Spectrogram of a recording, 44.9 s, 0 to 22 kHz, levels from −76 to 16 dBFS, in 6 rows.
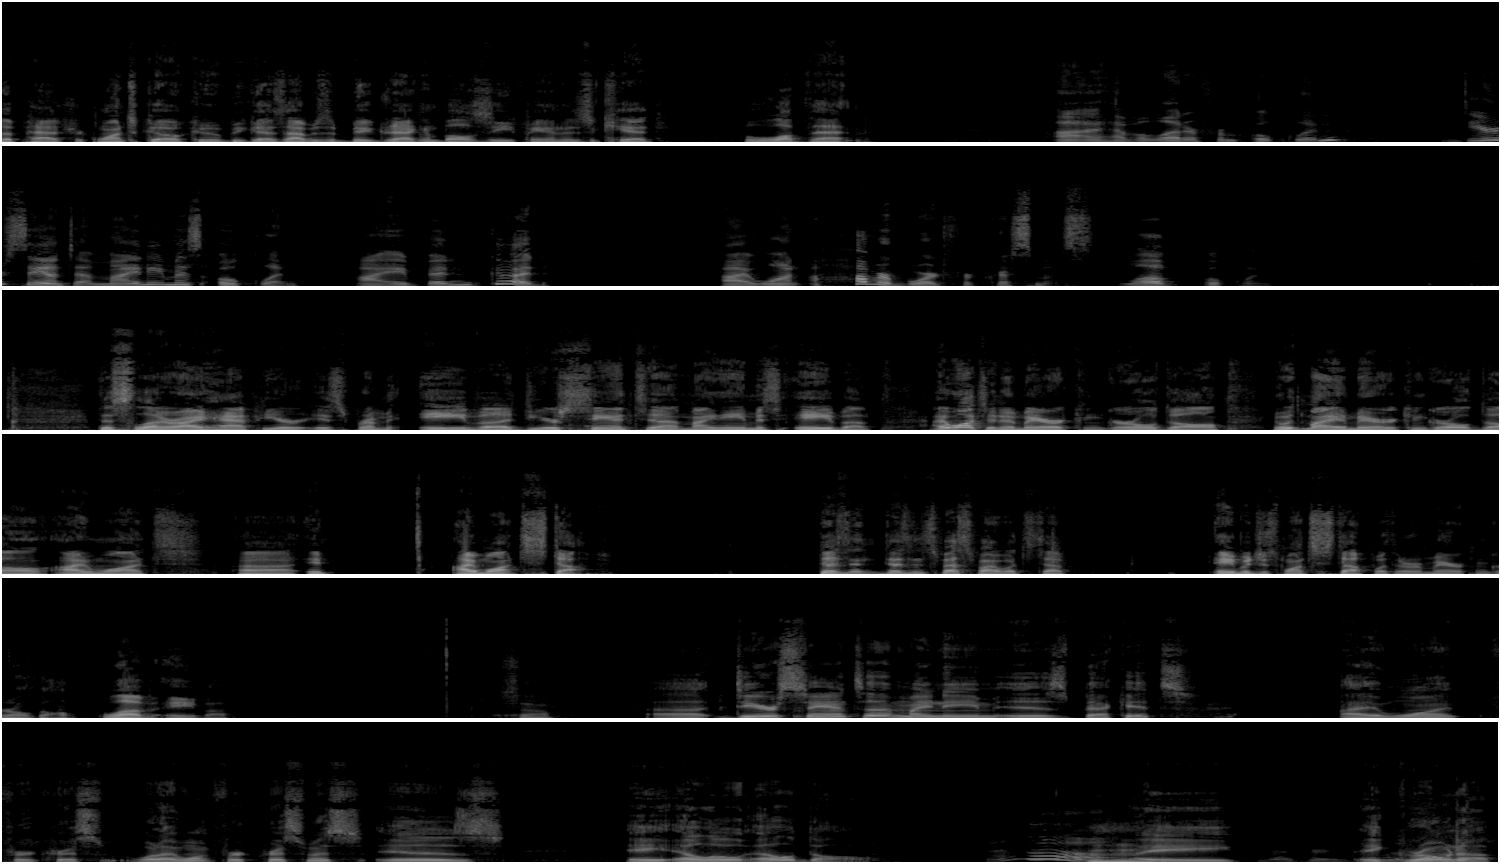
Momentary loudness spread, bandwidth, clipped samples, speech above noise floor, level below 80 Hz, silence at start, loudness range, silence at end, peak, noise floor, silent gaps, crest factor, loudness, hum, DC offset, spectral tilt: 16 LU; 16 kHz; under 0.1%; 47 dB; -64 dBFS; 0 s; 10 LU; 0.05 s; -12 dBFS; -81 dBFS; none; 22 dB; -34 LUFS; 60 Hz at -65 dBFS; under 0.1%; -5 dB/octave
